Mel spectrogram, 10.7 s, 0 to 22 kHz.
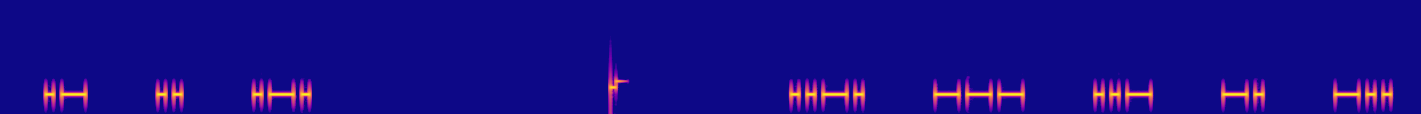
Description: Morse code, heard as a keyed tone, about 20 wpm, spaced as for 11 wpm, 700 Hz. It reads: AIR FOUND
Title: 3x Character Spacing - Top 300 Words - 20wpm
